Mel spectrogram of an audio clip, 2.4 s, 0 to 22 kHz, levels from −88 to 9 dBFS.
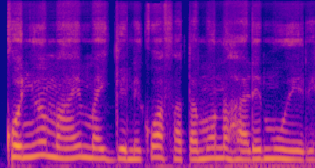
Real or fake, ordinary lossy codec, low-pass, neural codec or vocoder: fake; none; none; codec, 44.1 kHz, 7.8 kbps, DAC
